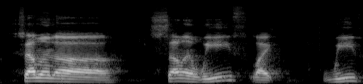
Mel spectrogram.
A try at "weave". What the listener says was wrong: Make sure you pronounce that V correctly.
